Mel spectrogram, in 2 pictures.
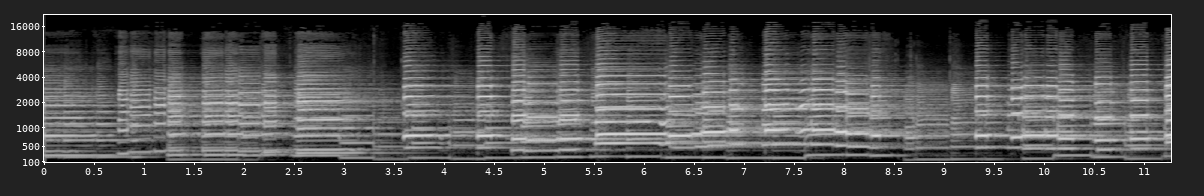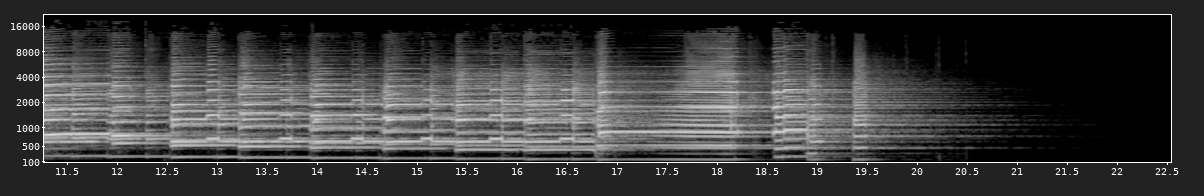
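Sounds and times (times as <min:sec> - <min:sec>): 
clarinet trio playing: 0:00.0 - 0:20.3.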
